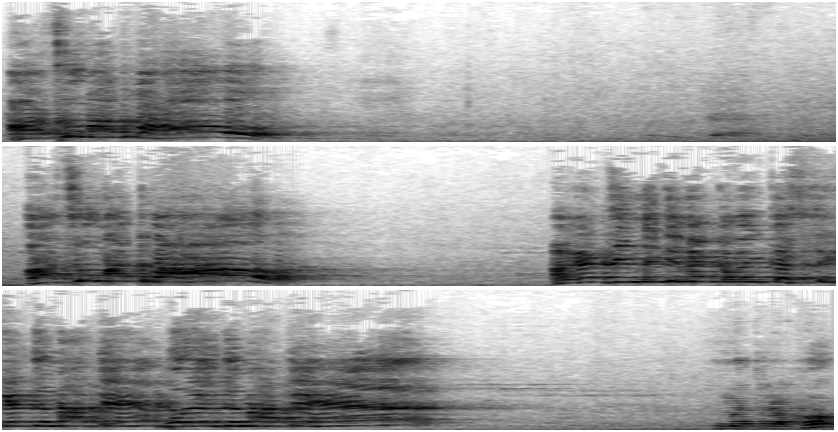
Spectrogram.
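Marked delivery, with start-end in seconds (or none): 0.1-10.2 impassioned exhortation. Real, not acted. Preacher urging the crowd not to shed tears, exhorting. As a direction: call it out high to the whole crowd.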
